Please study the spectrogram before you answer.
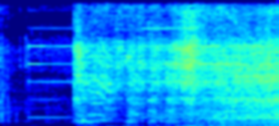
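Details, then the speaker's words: Engine just after repairing a ticking/knocking problem, final test: quick, clean start settling into a very quiet, smooth idle. The earlier minor valvetrain tick is gone. "there we go ooh talk about freaking quiet now"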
